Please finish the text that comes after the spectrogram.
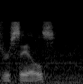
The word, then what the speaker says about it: Versailles: still in missouri in versailles actually which uh is spelled versailles but pronounced for sales it's missouri it's america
